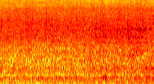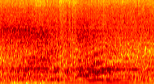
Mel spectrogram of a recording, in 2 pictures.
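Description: Chicken masala frying in a large iron wok: a steady hiss and sizzle over a low, even hum, growing louder for a couple of seconds around the middle as the ladle works the food.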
